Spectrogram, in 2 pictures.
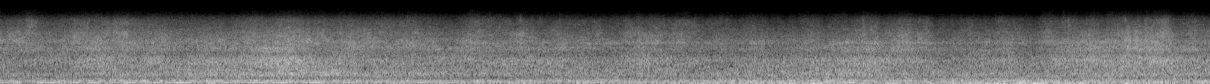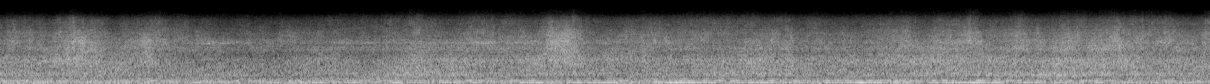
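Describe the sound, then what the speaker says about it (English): Alaska Airlines Boeing 737 MAX 9 from Minneapolis landing in a strong crosswind at Anchorage, a loud, close, unbroken engine roar that stays steady throughout, with no voices. "we have the Alaska 737 MAX 9 flying in from Minneapolis"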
